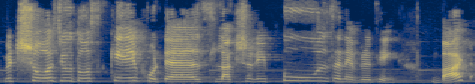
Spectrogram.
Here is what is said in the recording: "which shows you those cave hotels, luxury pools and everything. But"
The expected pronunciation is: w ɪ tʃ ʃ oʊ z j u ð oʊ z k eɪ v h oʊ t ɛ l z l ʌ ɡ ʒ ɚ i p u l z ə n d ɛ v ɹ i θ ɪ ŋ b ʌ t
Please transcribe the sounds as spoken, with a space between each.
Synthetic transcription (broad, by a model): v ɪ tʃ ʃ oʊ z j u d oʊ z k eɪ v h oʊ t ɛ l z l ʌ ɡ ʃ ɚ i p u l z ə n d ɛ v ɹ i t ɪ ŋ b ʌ t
